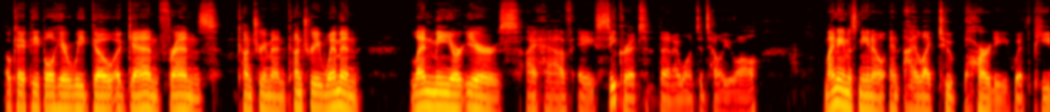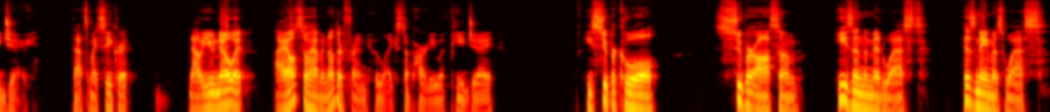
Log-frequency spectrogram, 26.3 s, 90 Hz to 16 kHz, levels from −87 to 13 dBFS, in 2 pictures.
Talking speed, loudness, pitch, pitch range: 150 wpm, -23 LUFS, 100 Hz, 90-115 Hz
